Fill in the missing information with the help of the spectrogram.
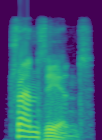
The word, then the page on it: transient: British English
